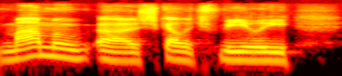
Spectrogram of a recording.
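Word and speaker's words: Mamukelashvili: They needed something from their guard play because Mamu Shkelechvili, and I hope I said that right. – Sounds good to me. He's Georgian. Yeah, you nailed it.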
